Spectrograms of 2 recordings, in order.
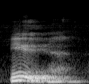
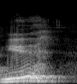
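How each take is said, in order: First: It is said with the tone meaning jade. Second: It is said with the tone meaning fish. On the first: The word means jade. "yu is the Chinese word for jade" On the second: The word means fish. "yu is the Chinese word for fish"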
